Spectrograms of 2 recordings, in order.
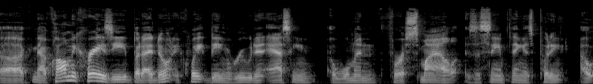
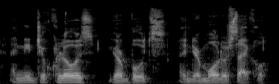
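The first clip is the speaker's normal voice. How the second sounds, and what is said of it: Poor Terminator movie-character impression. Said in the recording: “that was my worst impression ever”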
